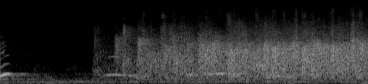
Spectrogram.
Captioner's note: applause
